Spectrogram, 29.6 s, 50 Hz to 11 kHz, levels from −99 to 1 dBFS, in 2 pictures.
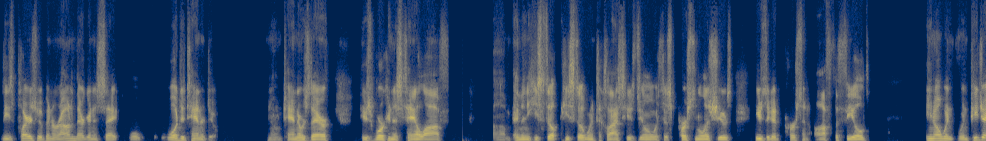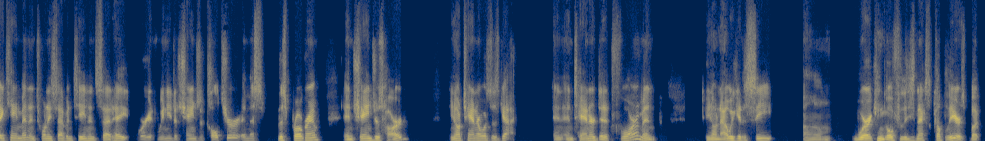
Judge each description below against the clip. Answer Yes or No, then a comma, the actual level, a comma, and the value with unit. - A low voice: Yes, low, 125 Hz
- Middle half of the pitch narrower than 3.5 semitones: Yes, average, 2.8 semitones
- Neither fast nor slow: No, fast, 225 wpm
